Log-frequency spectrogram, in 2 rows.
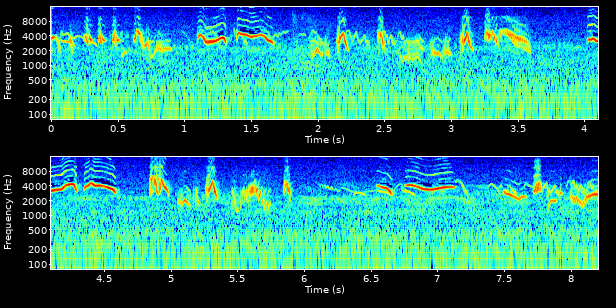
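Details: Crested lark in Bismil, Turkey, 2016, singing a lively, high run of liquid whistles and sliding fluty notes, broken by short twittering chirps, phrases following each other every second or so.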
